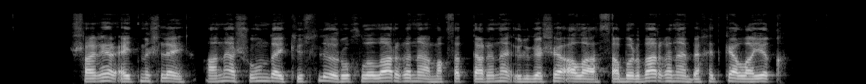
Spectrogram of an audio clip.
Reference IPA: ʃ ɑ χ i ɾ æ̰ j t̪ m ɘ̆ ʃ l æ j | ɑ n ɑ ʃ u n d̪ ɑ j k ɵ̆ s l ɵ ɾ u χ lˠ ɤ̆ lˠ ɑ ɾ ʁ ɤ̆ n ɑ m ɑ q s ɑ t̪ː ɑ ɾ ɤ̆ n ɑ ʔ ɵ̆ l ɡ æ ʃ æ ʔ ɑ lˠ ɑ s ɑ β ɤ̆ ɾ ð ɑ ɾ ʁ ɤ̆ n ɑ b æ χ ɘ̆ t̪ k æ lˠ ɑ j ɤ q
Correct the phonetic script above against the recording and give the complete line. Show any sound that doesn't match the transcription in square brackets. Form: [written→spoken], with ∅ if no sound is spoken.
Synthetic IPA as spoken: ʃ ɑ [χ→ʁ] i ɾ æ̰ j t̪ m ɘ̆ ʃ l æ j | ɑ n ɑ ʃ u n d̪ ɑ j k ɵ̆ s l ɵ ɾ u χ lˠ ɤ̆ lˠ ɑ ɾ ʁ ɤ̆ n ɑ m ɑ q s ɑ t̪ː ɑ ɾ ɤ̆ n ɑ ʔ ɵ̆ l ɡ æ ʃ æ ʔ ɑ lˠ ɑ s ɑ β ɤ̆ ɾ ð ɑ ɾ ʁ ɤ̆ n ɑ b æ χ ɘ̆ t̪ k æ lˠ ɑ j ɤ q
